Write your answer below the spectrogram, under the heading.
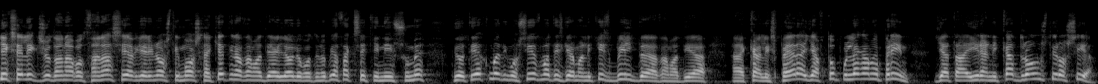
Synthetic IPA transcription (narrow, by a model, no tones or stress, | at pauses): ciekse̞liksizod̪ɐnɐpo̞t̪oθɐnɐsievʝe̞ɾino̞st̪imo̞sxɐce̞t̪inɐðɐmɐd̪iɐʎoliɐpo̞t̪ino̞piɐθɐkse̞cinisume̞ | ðio̞t̪ie̞xume̞ðimo̞sievmɐt̪izʝe̞ɾmɐnicizbild̪ɐðɐmɐd̪iɐ | kɐlispe̞ɾɐʝɐːft̪o̞pule̞ɣɐme̞pɾin | ʝɐt̪ɐiɾɐnikɐd̪ɾo̞unst̪iɾo̞siɐ̰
